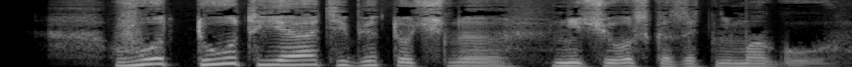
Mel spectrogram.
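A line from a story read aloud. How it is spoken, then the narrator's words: Sighing. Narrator (Russian): вздохнул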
